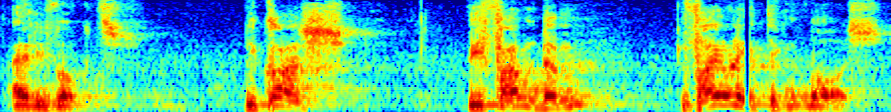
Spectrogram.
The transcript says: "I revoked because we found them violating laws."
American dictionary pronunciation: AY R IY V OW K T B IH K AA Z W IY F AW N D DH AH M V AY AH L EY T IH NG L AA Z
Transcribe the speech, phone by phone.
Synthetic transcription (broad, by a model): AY R IY V OW K T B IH K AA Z W IY F AW N D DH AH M V AY AH L EY T IH NG L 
